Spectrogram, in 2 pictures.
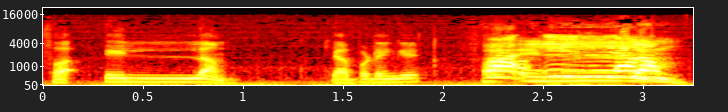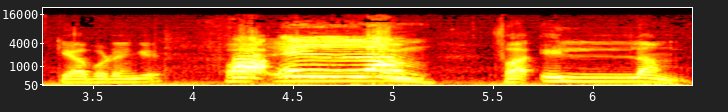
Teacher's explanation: फ़ाइल्लम में आपने देखा कि नून बिल्कुल पूरी तरह लाम मुशद्दद में हमने इदगाम कर दिया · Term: गुन्ना के बग़ैर इदगाम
